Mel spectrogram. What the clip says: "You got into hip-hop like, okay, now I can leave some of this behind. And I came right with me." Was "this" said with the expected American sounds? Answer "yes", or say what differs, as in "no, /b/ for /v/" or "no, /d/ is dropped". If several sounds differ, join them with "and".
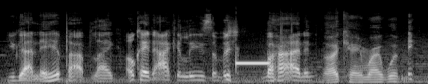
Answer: no, /s/ is dropped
